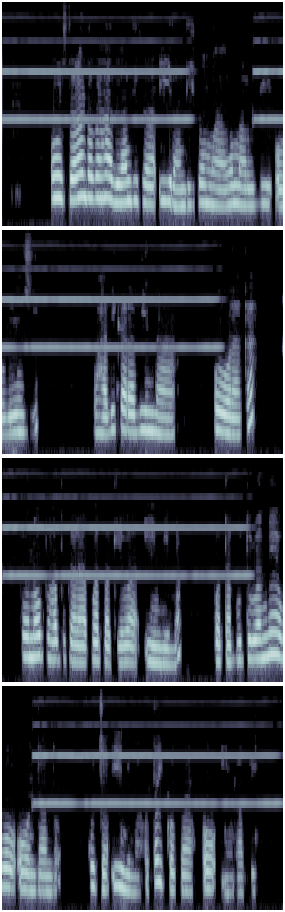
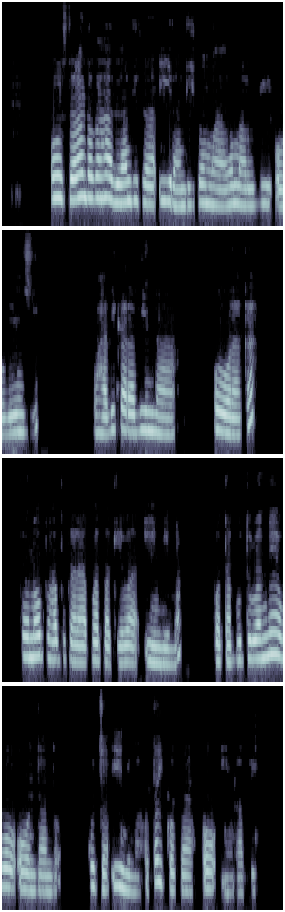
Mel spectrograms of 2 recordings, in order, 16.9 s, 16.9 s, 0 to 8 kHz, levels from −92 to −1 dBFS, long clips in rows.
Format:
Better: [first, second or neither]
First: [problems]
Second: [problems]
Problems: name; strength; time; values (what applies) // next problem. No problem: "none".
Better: second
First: background sound (Wind instrument, woodwind instrument); 14 dB below the speech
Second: none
